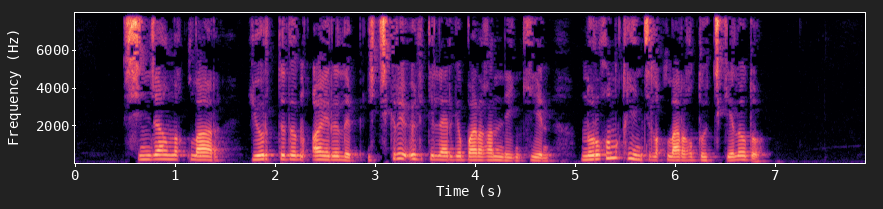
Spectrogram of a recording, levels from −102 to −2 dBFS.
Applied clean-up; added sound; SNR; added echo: none; none; none; none.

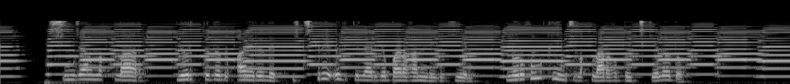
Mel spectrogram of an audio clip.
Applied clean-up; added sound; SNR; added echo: none; Keyboard (musical); -3 dB; none.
